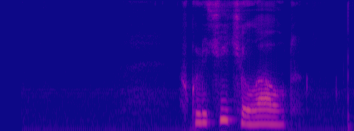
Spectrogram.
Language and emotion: Russian, sad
